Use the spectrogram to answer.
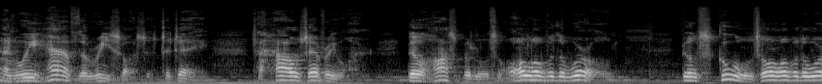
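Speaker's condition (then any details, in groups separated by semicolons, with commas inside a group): No condition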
